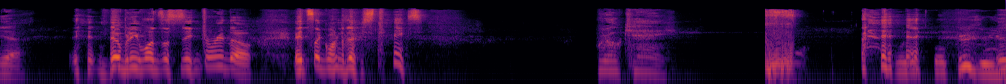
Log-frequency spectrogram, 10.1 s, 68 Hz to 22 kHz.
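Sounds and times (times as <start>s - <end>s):
speech: 0.0s - 4.4s, 6.0s - 6.8s, 8.8s - 10.0s
fart in a pool: 7.6s - 8.2s.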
